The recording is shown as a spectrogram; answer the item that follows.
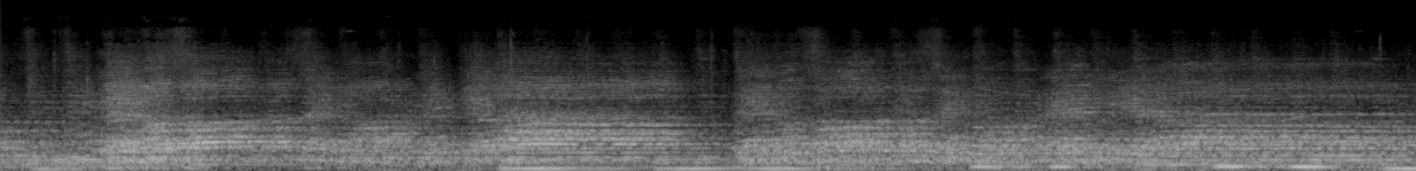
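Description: A congregation singing a hymn together, in phrases, over sustained low bass notes from an accompanying instrument.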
